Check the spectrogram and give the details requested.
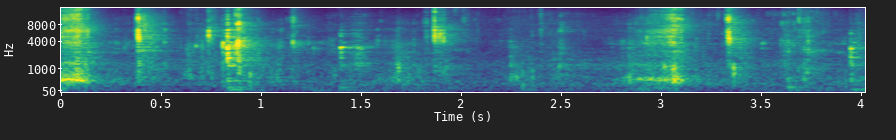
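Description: Close-up eating sounds of chicken from pepper soup being bitten and chewed: an irregular run of short wet smacks and clicks.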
